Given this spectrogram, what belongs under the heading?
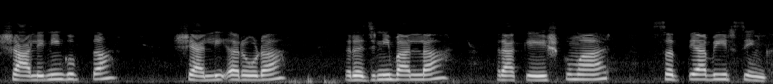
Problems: background sounds at intervals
